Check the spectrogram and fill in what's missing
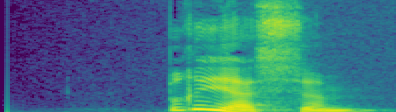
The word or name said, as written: brasem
